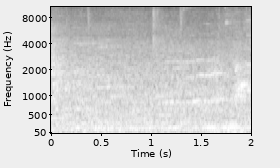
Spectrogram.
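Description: Tornado simulator's fan blowing hard inside the enclosed booth: a steady rushing wind with a low, steady hum.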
